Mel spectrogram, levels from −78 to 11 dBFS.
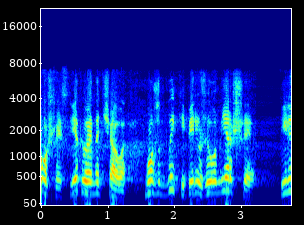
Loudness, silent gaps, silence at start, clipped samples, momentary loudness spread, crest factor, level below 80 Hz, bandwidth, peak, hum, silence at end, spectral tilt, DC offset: -21 LUFS; none; 0 s; under 0.1%; 11 LU; 18 dB; -66 dBFS; 7.6 kHz; -4 dBFS; none; 0 s; -2.5 dB/octave; under 0.1%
